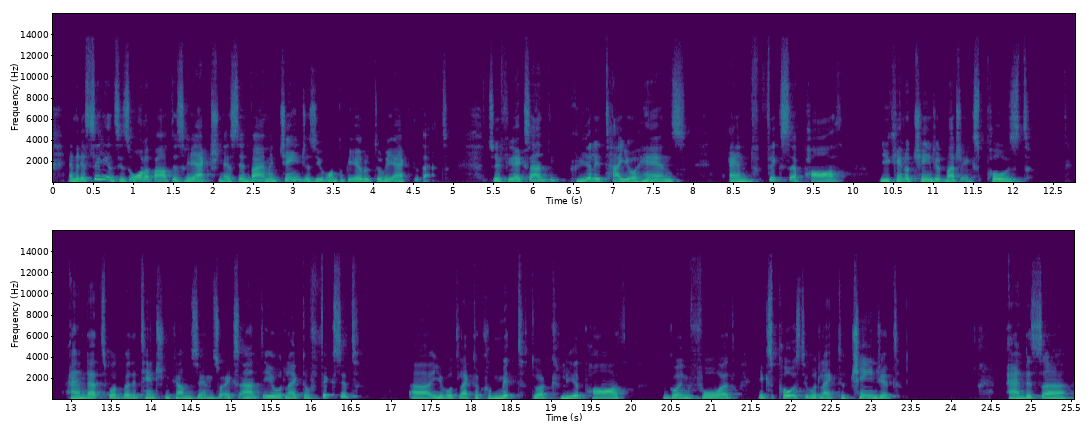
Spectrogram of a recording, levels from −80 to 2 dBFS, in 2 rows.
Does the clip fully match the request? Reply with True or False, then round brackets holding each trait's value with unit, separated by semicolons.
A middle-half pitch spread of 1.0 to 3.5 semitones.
False (4.1 semitones)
